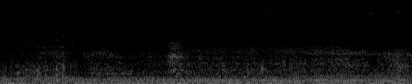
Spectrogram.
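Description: RC rock crawler's sensored brushless electric motor and gear drive running at slow crawl speed, a steady low hum with a couple of faint clicks from the tires and chassis on rock.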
